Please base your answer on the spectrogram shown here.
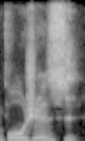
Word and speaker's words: Borges: Is that how you pronounce his last name, Borges? Yeah, Portuguese, yeah. Yeah, okay.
